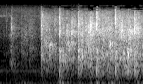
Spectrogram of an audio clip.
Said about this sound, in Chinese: 从大家的掌声可以看出，我们今天还不止一位，呃，这个是呃不常见的科学家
